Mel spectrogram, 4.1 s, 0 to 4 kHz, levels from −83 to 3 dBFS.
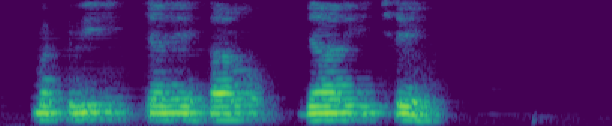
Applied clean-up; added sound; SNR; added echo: neural mask model DeepFilterNet 3.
